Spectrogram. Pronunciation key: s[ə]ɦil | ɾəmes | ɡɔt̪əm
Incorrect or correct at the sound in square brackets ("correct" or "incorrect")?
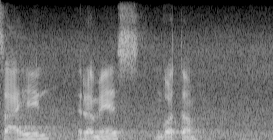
incorrect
